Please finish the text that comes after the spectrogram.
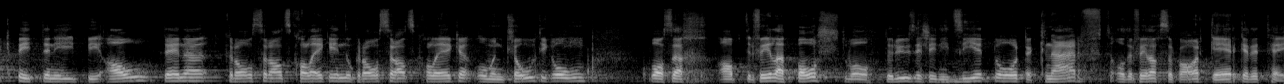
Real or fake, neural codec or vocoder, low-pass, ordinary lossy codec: fake; vocoder, 44.1 kHz, 128 mel bands, Pupu-Vocoder; 14.4 kHz; none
